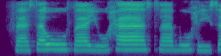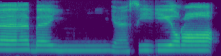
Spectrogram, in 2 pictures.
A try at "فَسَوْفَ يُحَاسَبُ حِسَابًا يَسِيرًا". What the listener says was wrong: Ya, si, ro. Tambah ro seperti panjangnya si. Fasaufa yuhasabu.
